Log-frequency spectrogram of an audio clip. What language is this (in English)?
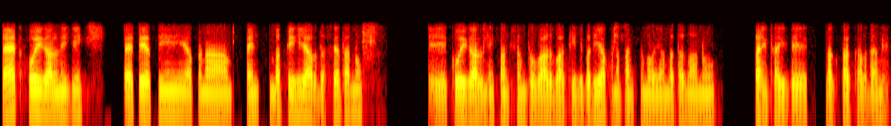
Punjabi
